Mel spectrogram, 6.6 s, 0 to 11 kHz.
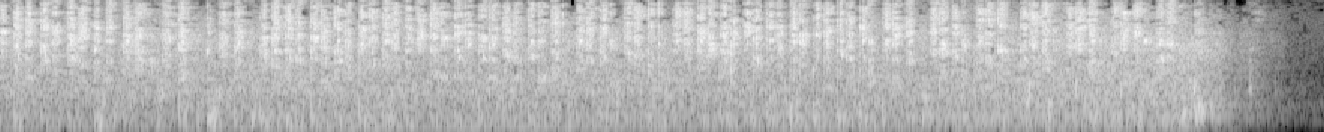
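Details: Freshly rebuilt 1975 Harley-Davidson XLH Ironhead Sportster V-twin, first start with temporary lawnmower gas tank; loud lumpy running with crisp exhaust pulses, then dies abruptly ("farted once and quit"); oil return established, oil pump working; normal idle.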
